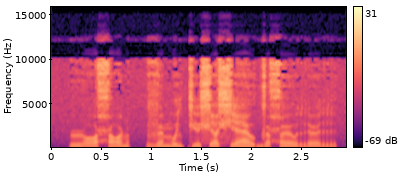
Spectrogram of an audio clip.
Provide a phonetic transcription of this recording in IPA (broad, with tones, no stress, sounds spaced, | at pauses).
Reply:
ɹ ɔ˨˦ ħ ɔ˦ ɳ | v œ˦ m o˧ lʲ kʲ œ˨ xʲ ɑ˧ xʲ æː˦ o̯ ɡ ɵ˧ ħ œː˧ o̯ r œ˧ r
